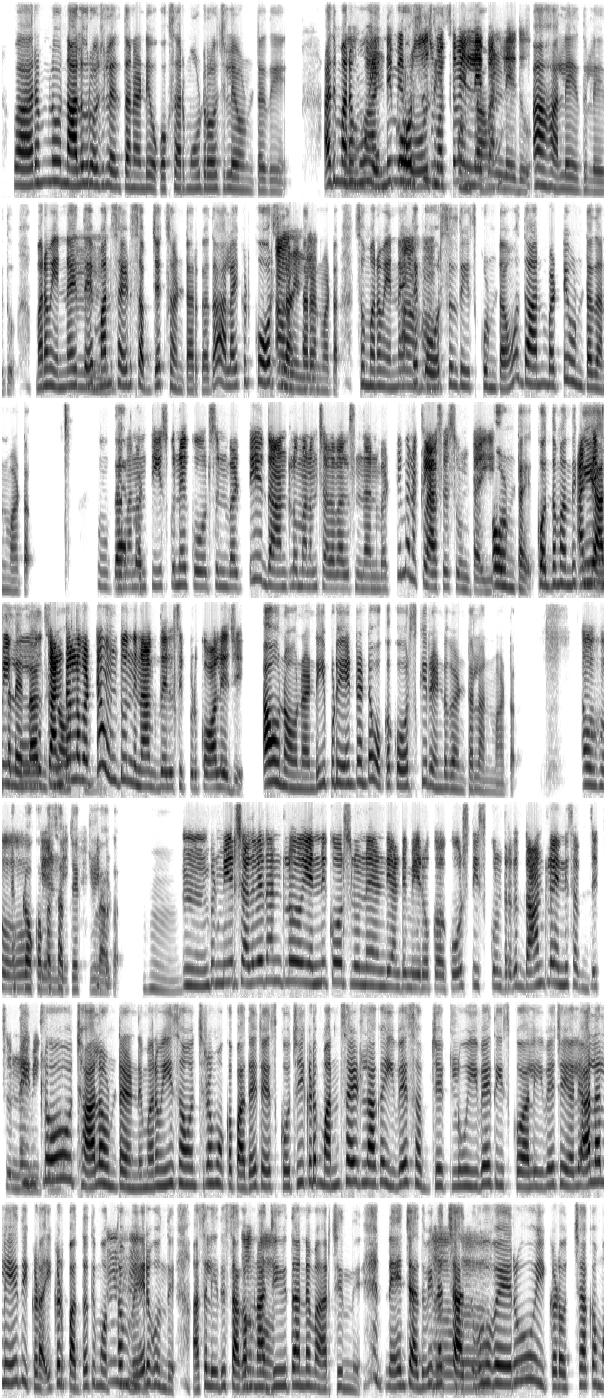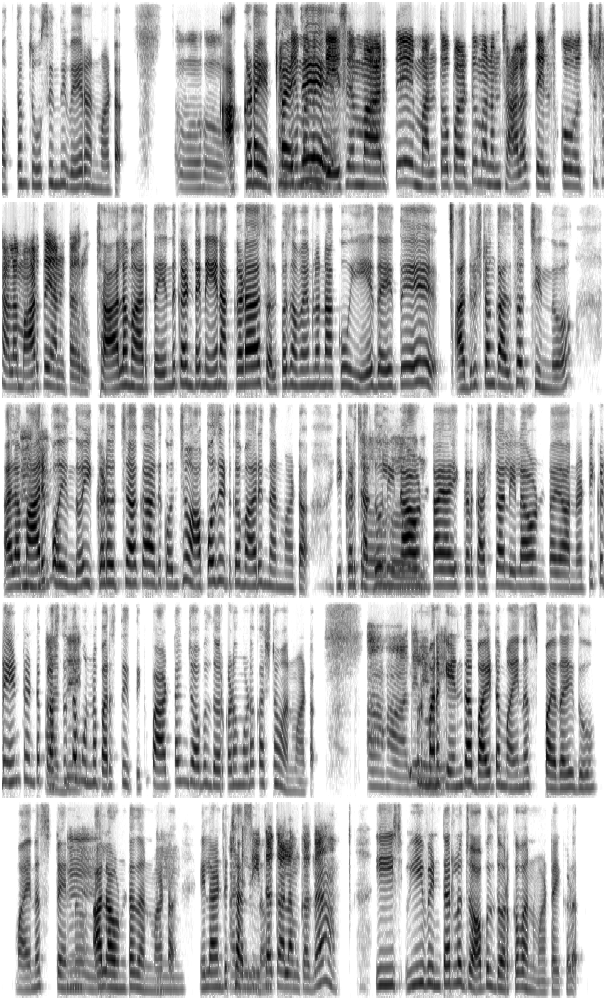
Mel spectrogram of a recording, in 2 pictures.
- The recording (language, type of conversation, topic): Telugu, podcast, స్వల్ప కాలంలో మీ జీవితాన్ని మార్చేసిన సంభాషణ ఏది?
- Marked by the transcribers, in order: in English: "సైడ్ సబ్జెక్ట్స్"; in English: "సో"; lip smack; in English: "కోర్స్‌కి"; sniff; in English: "సబ్జెక్ట్‌లాగా"; in English: "కోర్స్"; in English: "సబ్జెక్ట్స్"; in English: "సైడ్‌లాగా"; sniff; other background noise; lip smack; in English: "ఆపోజిట్‌గా"; in English: "పార్ట్ టైమ్"; sniff; in English: "మైనస్ పదయిదు మైనస్ టెన్"; in English: "వింటర్‌లో"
